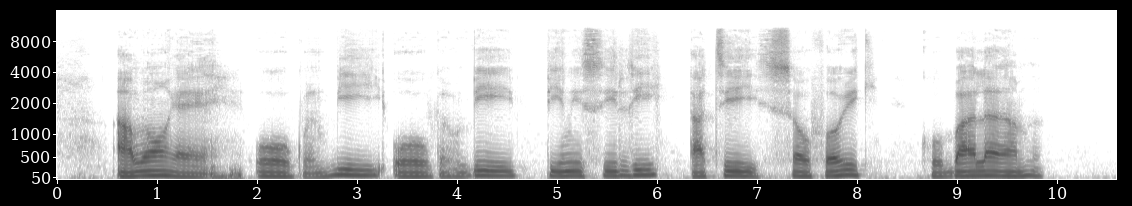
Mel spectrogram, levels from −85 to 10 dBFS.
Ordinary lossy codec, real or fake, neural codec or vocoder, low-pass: none; fake; codec, 24 kHz, 0.9 kbps, WavTokenizer, medium speech release version 2; 10.8 kHz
